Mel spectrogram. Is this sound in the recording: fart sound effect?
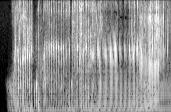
yes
